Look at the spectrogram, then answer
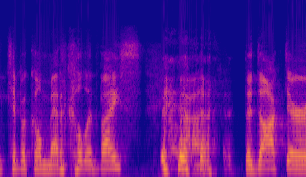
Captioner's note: laughs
